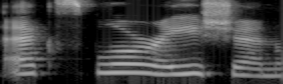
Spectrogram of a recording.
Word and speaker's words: exploration: So taking a look at the first word here, I see a final stable syllable, T-I-O-N, which sounds like shun.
